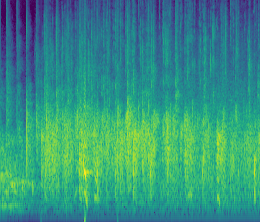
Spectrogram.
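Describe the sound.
Audience applause breaks out in a studio show setting, a dense, steady patter of many hands clapping that holds at an even, moderately loud level for about five seconds.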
